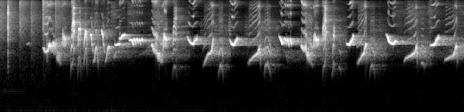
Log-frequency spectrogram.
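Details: White-rumped shama in competition singing, flashing its wings and flicking its tail: a loud, regular series of harsh down-curving chattered notes, roughly one every half second, after a brief quiet start.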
